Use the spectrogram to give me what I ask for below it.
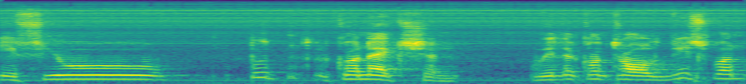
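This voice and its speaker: With a Portuguese accent, a man speaks in a fairly high voice with ordinary pitch variation. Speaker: DIY electronics YouTuber. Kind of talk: tutorial. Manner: halting, many fillers and restarts.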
